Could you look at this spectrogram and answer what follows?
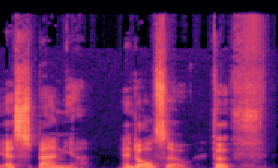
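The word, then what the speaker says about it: España: lisp only applies situationally they don't say ethania they say Espana and also the th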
